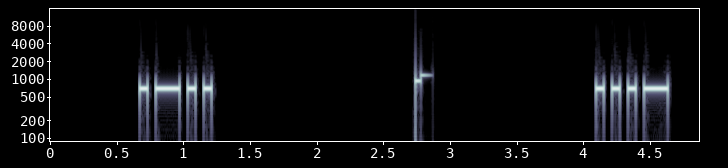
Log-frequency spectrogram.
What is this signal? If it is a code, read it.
Morse code, heard as a keyed tone, about 20 wpm, 700 Hz. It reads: L V
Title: Single Letters - Phonetic Pronunciation 20wpm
